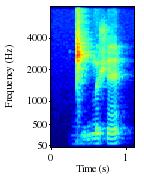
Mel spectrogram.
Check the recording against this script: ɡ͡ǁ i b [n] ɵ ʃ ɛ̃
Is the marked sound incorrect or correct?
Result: incorrect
